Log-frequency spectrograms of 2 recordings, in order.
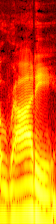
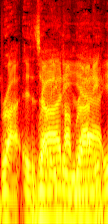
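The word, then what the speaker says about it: Rodaidh: Rodé McDonald? – Oh, Roddy. – Roddy. – Yeah, he's from Scotland, and so his name is spelled very intensely.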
